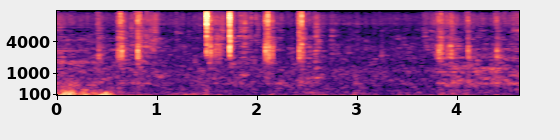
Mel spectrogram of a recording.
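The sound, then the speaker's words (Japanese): Bicycle gears shifting with a series of sharp clicks in small bursts, over a low rumble of wind, while riding in the morning by the Toyohira River on a windy day. “カチカチなるのはギアチェンジの音です。”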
